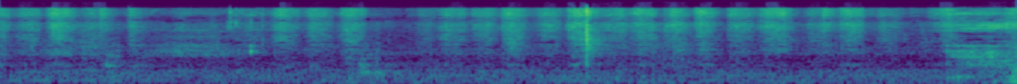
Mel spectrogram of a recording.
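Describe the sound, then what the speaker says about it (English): Fresh ginger grated very finely on a small mini cheese grater, a faint quiet scraping and rubbing with soft intermittent strokes, close up and alone. "I'm going to grate that real fine"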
